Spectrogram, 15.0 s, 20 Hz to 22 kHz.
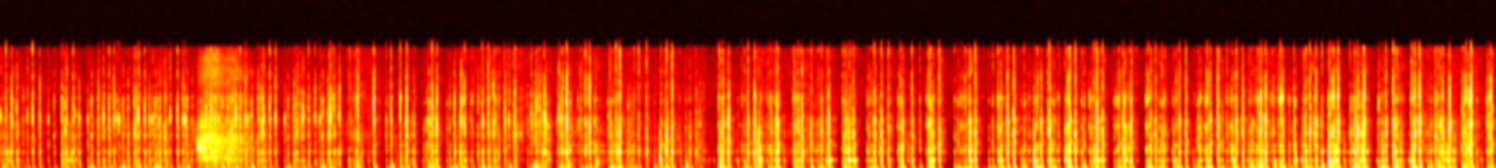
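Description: An empty, clear plastic Kirkland water bottle with a blue cap is held and tapped and scratched across its sides with fingertips and nails. Quick, irregular taps and scrapes run steadily throughout, combining dull low thumps with a hollow plastic tone near 1.2 kHz and a bright scratchy rustle, plus a brief hissing scrape around two seconds in.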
